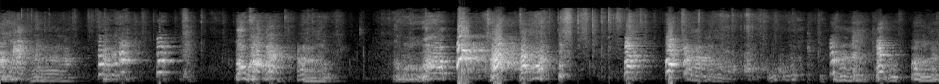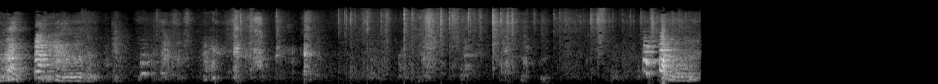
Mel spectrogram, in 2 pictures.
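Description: A miniature Jack Russell and a Jack Russell–Chihuahua cross yipping and whining in play as they tug at a thick rope toy, with a few knocks about five seconds in. The sound cuts off suddenly near the end.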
